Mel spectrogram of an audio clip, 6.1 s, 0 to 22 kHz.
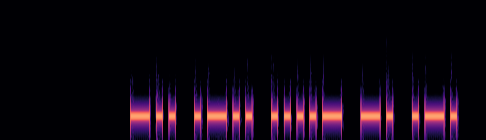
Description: Morse code, heard as a keyed tone, about 15 wpm, 700 Hz. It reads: DL4NR
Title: DXCC-100 Call Signs - 5 Characters - 15wpm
